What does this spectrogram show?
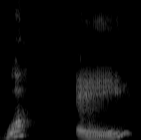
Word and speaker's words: way: So this one is wa-a, but you can't hear the A and the Y traditionally, right?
